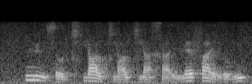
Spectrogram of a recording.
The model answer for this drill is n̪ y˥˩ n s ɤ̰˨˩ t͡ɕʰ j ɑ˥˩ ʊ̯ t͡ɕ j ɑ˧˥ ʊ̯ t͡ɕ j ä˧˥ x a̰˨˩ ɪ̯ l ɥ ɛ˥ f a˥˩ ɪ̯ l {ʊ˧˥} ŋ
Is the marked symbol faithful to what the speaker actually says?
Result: yes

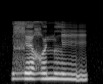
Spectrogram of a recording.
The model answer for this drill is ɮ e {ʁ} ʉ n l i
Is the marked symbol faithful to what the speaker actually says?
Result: yes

